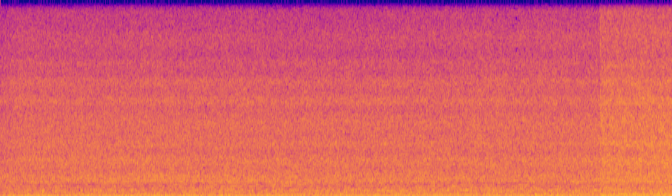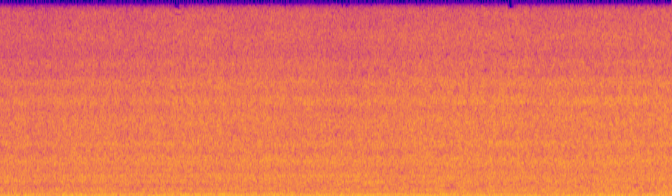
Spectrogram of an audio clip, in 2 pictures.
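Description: Loud, steady roar of the Iguazu Falls close up: a dense rush of heavy falling water.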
